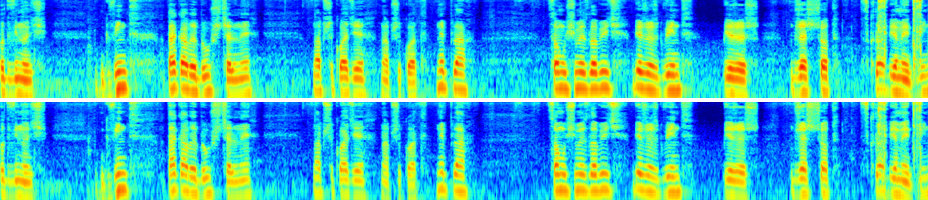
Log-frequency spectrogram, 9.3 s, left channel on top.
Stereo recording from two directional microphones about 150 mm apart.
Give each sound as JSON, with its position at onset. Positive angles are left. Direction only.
{"t": 0.0, "sound": "speech", "side_deg": -15}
